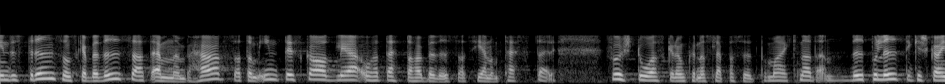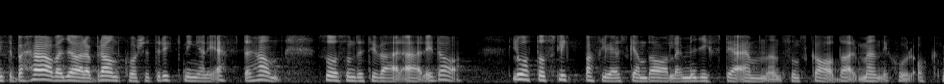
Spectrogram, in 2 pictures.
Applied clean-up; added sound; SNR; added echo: none; none; none; none.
